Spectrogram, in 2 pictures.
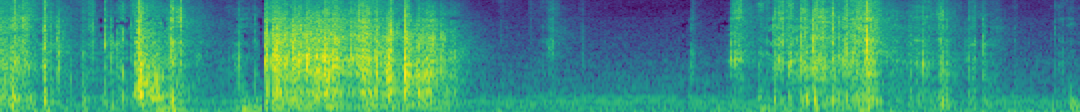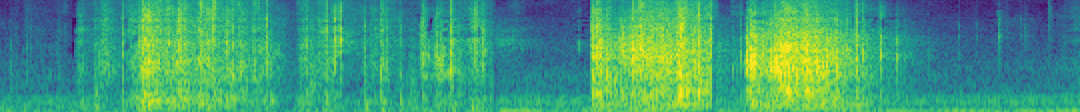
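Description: Tiny miniature bottle charms clattering and rattling against each other as they are scooped by hand into a clear plastic bag, with some bag crinkle. The sound comes in about four bursts with short pauses between.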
